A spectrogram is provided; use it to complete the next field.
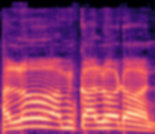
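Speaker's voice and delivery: put-on thick, thuggish goon voice. Playing a goon introducing themselves when asked to, in a thick voice. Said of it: "একটু মোটা গলা করে বলো".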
